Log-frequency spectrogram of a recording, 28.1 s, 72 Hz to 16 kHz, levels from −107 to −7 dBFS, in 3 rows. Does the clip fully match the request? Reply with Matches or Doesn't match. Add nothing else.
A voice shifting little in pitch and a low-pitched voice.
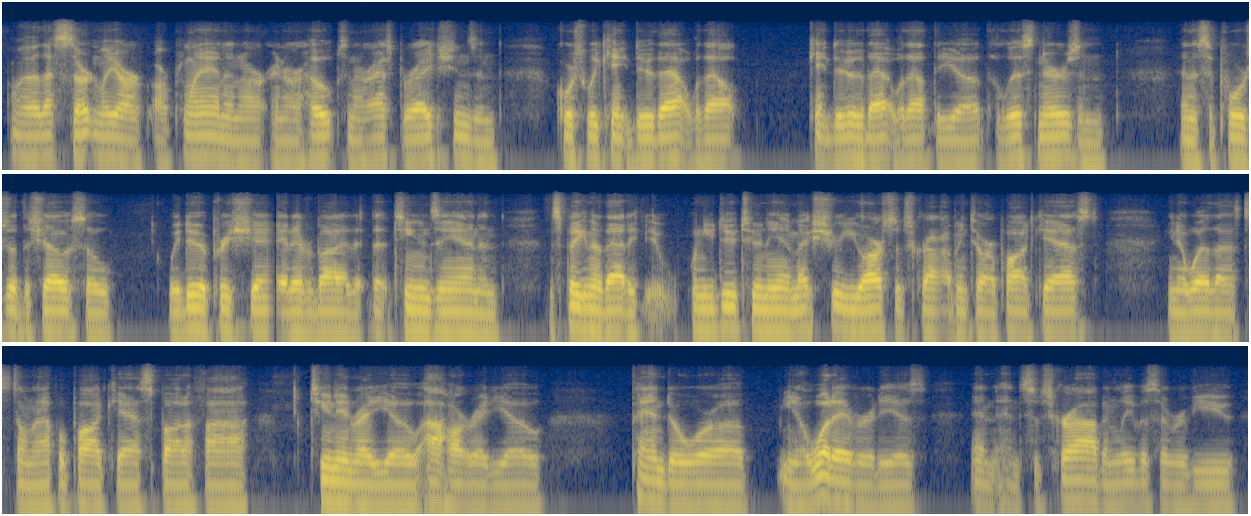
Matches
